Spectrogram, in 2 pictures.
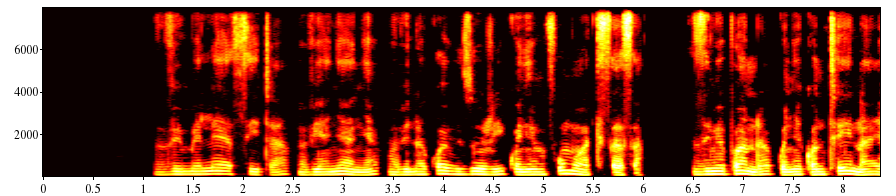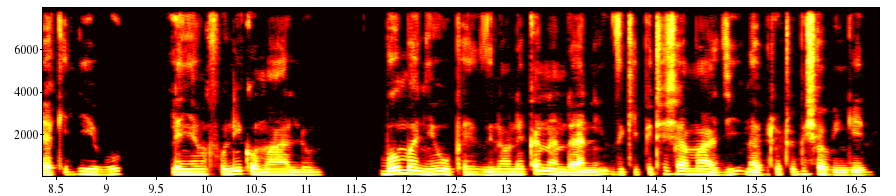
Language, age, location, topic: Swahili, 18-24, Nairobi, agriculture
